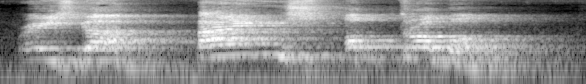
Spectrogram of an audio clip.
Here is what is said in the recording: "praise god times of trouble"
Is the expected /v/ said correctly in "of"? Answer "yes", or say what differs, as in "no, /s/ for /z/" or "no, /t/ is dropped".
no, /p/ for /v/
